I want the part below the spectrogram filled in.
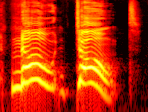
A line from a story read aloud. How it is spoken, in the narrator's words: she screams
